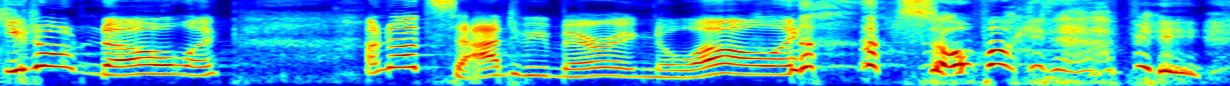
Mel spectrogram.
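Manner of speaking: retold emotional insistence, laughing through it; mock exasperated protest. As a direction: protest it playfully, climbing in pitch. Retold protest to guests while crying.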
